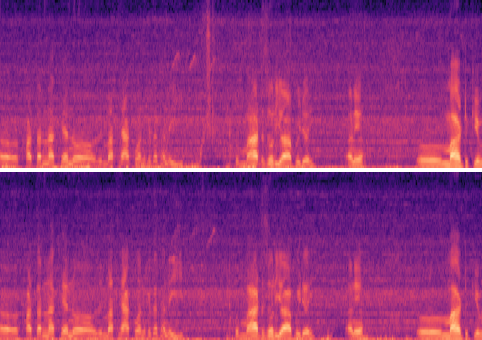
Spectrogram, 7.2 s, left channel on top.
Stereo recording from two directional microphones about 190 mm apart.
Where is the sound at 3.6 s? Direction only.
20° right (ahead or behind).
